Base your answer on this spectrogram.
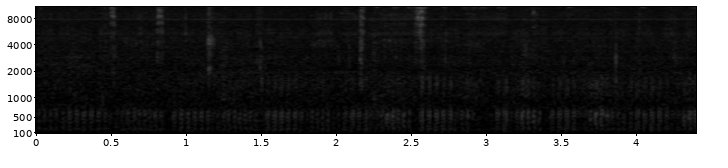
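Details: Ashley the house cat, about one year old, beside newborn daughters Maggie and Rose, born March 30th 2013; a close, regular purr beats in quick low pulses, with light ticking sounds above.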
